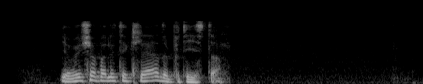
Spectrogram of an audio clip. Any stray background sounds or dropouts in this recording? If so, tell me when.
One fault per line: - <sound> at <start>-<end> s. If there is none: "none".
none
